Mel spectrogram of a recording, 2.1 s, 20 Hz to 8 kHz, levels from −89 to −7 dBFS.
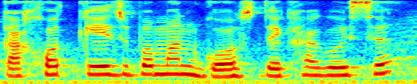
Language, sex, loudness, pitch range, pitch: Assamese, female, -15 LUFS, 220-270 Hz, 260 Hz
